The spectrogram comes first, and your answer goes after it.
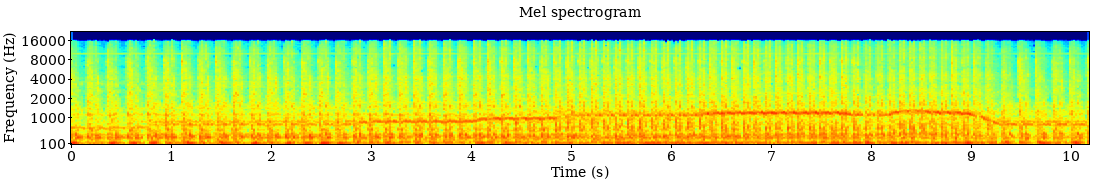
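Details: CNY E900 embroidery machine with heavy rotation and a hissing noise, after replacing the motor and testing the sensor: fast, even needle chatter with a smooth, slightly rising motor tone and no skipped stitches, a healthy run.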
